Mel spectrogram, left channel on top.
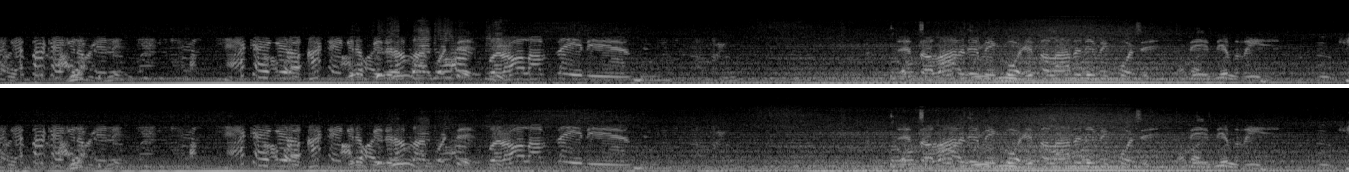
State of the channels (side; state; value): right; noise; hum, 11 dB below the sound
